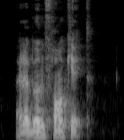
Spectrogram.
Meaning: in a homely manner, without ceremony, informally
- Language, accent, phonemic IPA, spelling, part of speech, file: French, France, /a la bɔn fʁɑ̃.kɛt/, à la bonne franquette, adverb, LL-Q150 (fra)-à la bonne franquette.wav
